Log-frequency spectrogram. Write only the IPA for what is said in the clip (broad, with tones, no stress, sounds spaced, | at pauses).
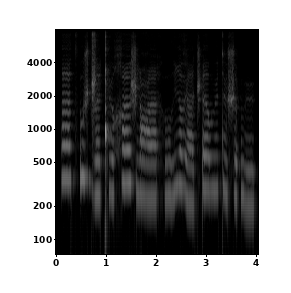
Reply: æ˥ t͡sʼ u˥ ʒ ɖ͡ʐ ɛ˩ ǃʰ ʉ˩ χ æ˥ ɐ̯ ʃ i˩ ʕ æ˩ h u˩ ɣ i˥ ɐ̯ ɣ æ˩ t͡ʃʼ ɛ˥ ɐ̯ β ʉ˥ t ʉ˩ ʃ ɵ˥ ʔ β ʉ˩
